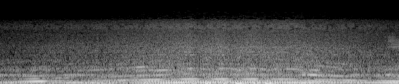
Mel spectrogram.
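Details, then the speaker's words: 3rd-gen Acura TL Type S with a replacement RL engine, exhaust leaks fixed with a third cat added: smooth blips with cleanly climbing pitch, no knock; slight occasional hiccups, possibly old fuel. "oh yeah you can tell it's purring titling smooth maybe a little tad rough but just a little hiccups here and there"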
